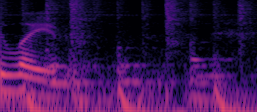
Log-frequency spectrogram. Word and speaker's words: Leif: That is, looks like it's pronounced leaf, but it's actually Leif.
